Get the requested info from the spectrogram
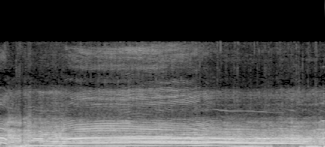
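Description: A motor vehicle's engine passing by, its note holding for a few seconds and then sliding steeply down in pitch near the end as it moves away.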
